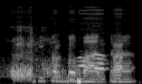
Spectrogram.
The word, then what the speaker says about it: pagbabata: nga po ang pag ang pagbigkas diyan pabata pagbabata pagbabata ang ang sa huli sa huling silab Okay so brother Saint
